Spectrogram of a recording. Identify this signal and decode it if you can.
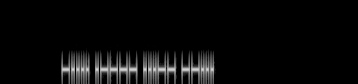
Morse code, heard as a keyed tone, about 50 wpm, 700 Hz. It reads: 6137
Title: Numbers - 4-Digit 50wpm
